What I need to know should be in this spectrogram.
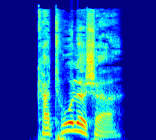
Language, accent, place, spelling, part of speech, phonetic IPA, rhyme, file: German, Germany, Berlin, katholischer, adjective, [kaˈtoːlɪʃɐ], -oːlɪʃɐ, De-katholischer.ogg
- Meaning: inflection of katholisch: 1. strong/mixed nominative masculine singular 2. strong genitive/dative feminine singular 3. strong genitive plural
